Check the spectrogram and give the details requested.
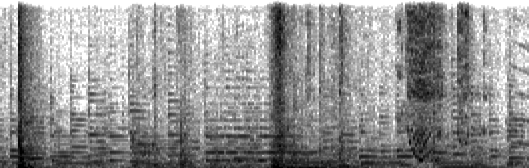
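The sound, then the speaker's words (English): A frozen living-room door creaks and groans stiffly as it's forced open, with squeaky drawn-out tones broken by a few sharp thunks and knocks, fairly loud, with no talking. “So we're standing with the door to my living room open right now.”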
